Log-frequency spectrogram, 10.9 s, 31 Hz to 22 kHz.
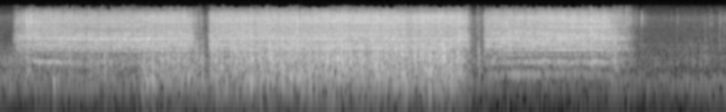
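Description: Electric go-kart lift stand's motor running with a steady whine as it raises the kart, in three spells with two short breaks, about 3 and 7 seconds in, before stopping near the end.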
